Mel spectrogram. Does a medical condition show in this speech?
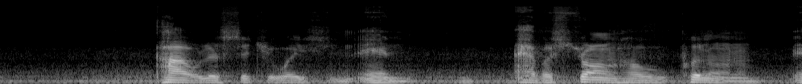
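Yes: slurred speech.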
